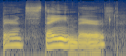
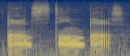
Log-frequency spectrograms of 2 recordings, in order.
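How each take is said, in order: First: The last syllable of the name rhymes with 'rain'. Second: The last syllable of the name rhymes with 'fine'. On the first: This is how the name is given now. "Not the fucking Beren, Berenstain Bears" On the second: This is how the name was remembered from childhood. "it was called it the Berenstein Berens, Berenstein Bears"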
